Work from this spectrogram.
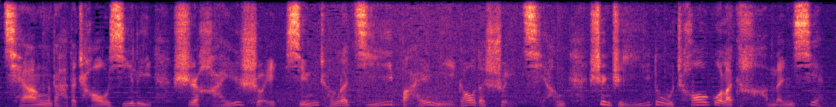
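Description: A man's voice: mid-range voice, sing-song, unhurried, hardly any pauses, over music. A man narrating an audio drama from a script in a grave, dramatic manner.

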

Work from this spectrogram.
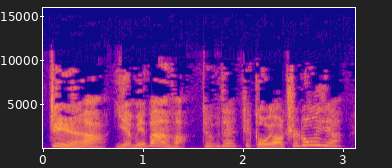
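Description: A woman's voice: fairly high pitch, sing-song, a little fast, dry recording. A woman co-hosting a comedy radio show, telling jokes in playful, teasing banter.

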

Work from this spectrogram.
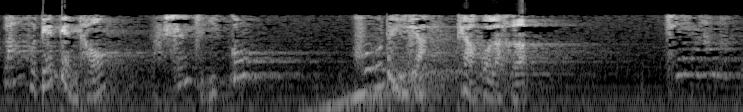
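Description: A woman narrates a children's tale in a high, lively voice with expressive rises and falls. The sound is slightly muffled and echoing, with music behind. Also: measured pace, long pauses. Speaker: children's storyteller. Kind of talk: animated bedtime fable narration. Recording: echoey long reverb, muffled, music behind.

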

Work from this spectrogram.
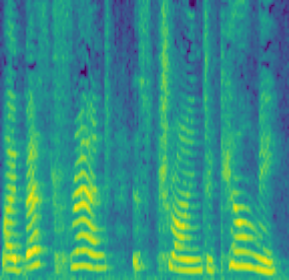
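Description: Woman playing a high-voiced, dramatic grumbling toad. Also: slow, bright, forceful tone, heavily acted. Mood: panicked. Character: anxious, grumbling male toad, dramatic and stubborn. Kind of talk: children's storybook reading.

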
